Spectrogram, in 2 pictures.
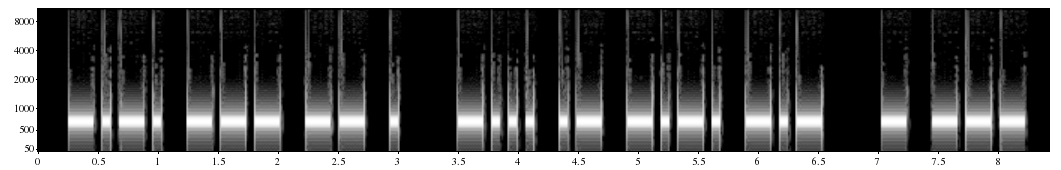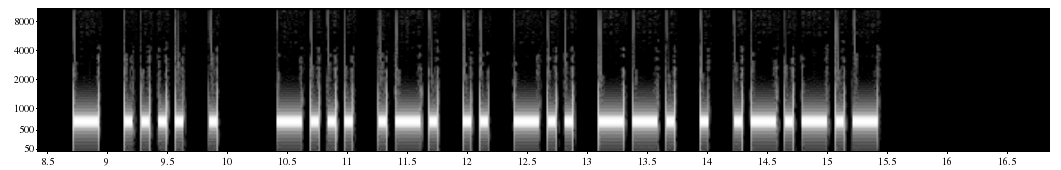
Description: Morse code, heard as a keyed tone, about 17 wpm, 700 Hz. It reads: COME BACK TO THE BRIDGE.
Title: Sentences from Top 1200 Words 17wpm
